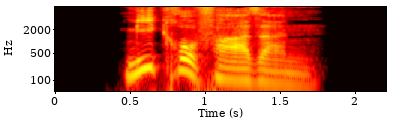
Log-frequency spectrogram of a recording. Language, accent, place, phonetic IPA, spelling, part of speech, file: German, Germany, Berlin, [ˈmiːkʁoˌfaːzɐn], Mikrofasern, noun, De-Mikrofasern.ogg
- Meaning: plural of Mikrofaser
